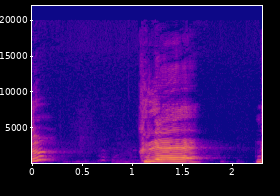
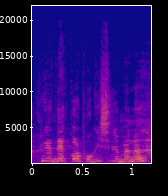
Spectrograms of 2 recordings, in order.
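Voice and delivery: ordinary talk, nothing marked

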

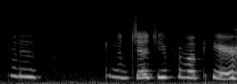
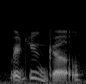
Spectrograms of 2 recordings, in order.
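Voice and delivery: ordinary talk, nothing marked

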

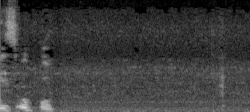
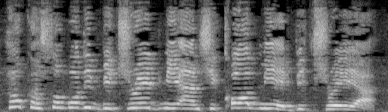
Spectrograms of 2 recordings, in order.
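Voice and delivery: high, raised voice of a betrayed woman; angry outcry; 6 semitones higher than usual. Real, not acted. Woman on Facebook live accusing her betrayer, hurt and angry. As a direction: cry out the hurt and anger.

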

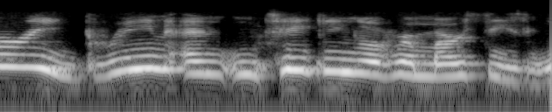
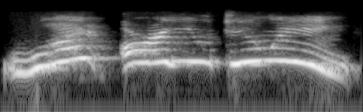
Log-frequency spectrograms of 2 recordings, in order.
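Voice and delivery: much higher, slow shocked question; horrified child voice; stunned cry; alarmed kid; 9 semitones higher, 3 dB louder, slower than usual. Acted. Kid catches laser.

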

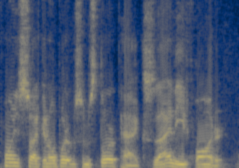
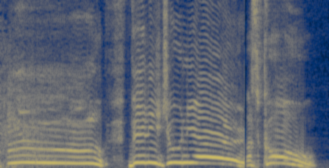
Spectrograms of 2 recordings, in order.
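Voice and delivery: high, drawn-out cheer for Vinny Junior; excited cheer; 12 semitones higher, much slower than usual. Real, not acted. Gamer cheering his striker's run, high and drawn out. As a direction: cheer him on as he breaks away.

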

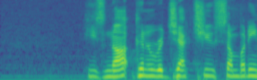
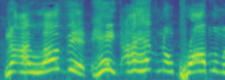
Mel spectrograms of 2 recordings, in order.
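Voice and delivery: excited insistence; 11 semitones higher, 5 dB louder than usual. Real, not acted. Preacher insists he loves it.

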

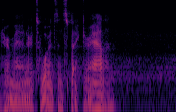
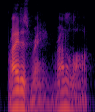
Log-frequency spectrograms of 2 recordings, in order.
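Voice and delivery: loud, breezy brush-off; hearty actor dismissal; 8 dB louder than usual. Acted. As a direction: send him off cheerfully. Gardner dismisses dresser.

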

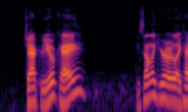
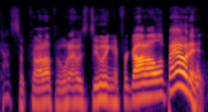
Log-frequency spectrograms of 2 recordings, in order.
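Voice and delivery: rising panic, louder and higher; panicked; 4 semitones higher, 14 dB louder than usual. Real, not acted. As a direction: freak out, voice climbing. Panicking about forgetting class.

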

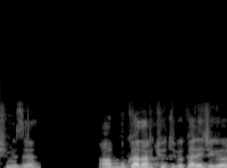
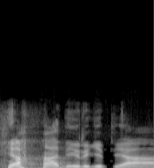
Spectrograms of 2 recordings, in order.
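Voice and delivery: laughing it out, louder; 7 dB louder than usual. Real, not acted. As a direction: cheer him on through a laugh. Laughing at a run on goal. (gülerek, daha yüksek sesle)

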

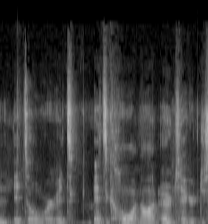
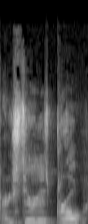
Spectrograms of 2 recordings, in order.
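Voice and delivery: higher, louder imitation of an outraged yell; outraged shout; 6 semitones higher, 9 dB louder than usual. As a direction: yell it at the referee in disbelief. Zack Ryder outraged at referee.

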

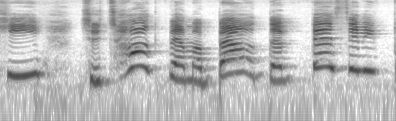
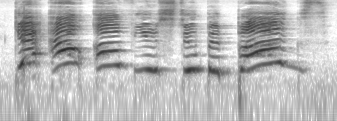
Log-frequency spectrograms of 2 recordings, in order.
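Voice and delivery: high, raised shooing shout; pretend angry shout; 5 semitones higher, 5 dB louder than usual. Chasing stupid bugs out, pretend angry shout. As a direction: play at yelling the pests away.

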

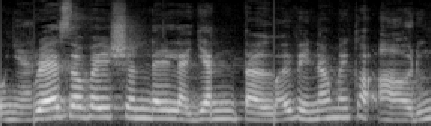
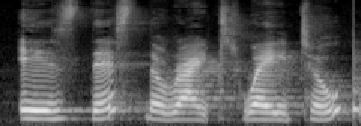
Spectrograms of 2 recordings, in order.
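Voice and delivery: slow model line; 6 dB louder, slower than usual. Shown as a demonstration. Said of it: "teacher models the question".

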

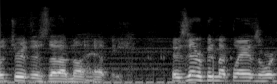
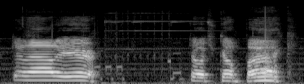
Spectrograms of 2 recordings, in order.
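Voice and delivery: shouting; 4 semitones higher, 9 dB louder, slower than usual. Acted. Cashier chasing thief away.

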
